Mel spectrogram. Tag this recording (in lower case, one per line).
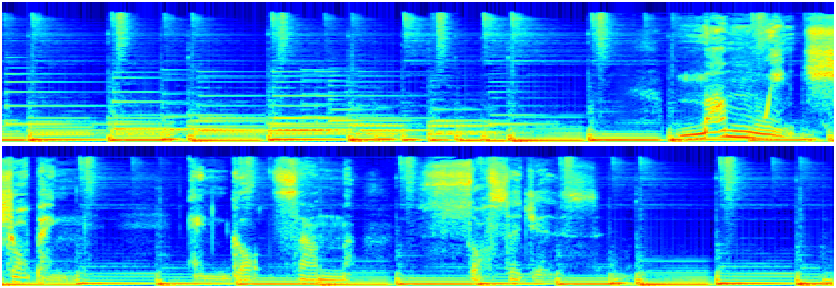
music
speech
